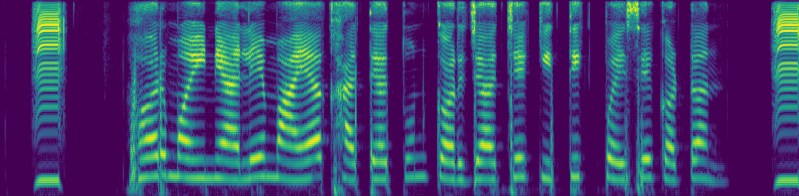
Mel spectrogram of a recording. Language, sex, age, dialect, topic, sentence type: Marathi, female, 18-24, Varhadi, banking, question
